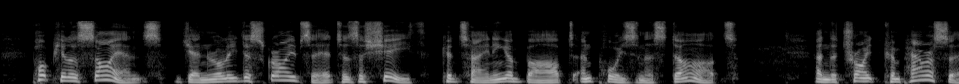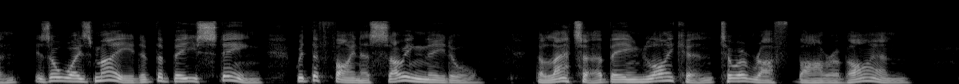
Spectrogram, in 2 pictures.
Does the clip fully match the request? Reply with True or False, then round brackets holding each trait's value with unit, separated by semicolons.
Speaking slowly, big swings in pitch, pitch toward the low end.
True (125 wpm; 7.6 semitones; 120 Hz)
